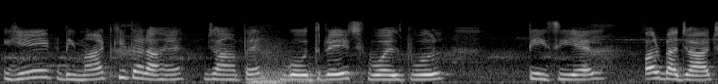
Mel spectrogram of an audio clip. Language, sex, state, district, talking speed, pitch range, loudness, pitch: Hindi, female, Uttar Pradesh, Jyotiba Phule Nagar, 115 wpm, 225-255 Hz, -21 LUFS, 235 Hz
